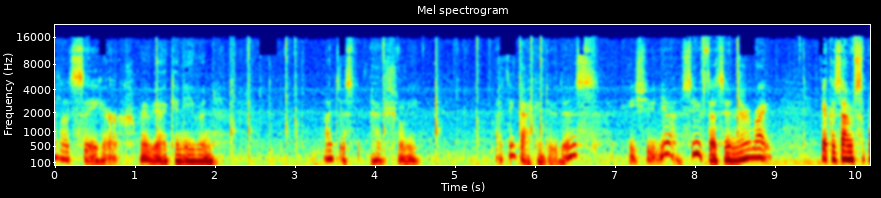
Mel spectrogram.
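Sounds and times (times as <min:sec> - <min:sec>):
speech: 0:00.0 - 0:02.3, 0:03.4 - 0:04.6, 0:05.5 - 0:10.1
computer keyboard typing a web address: 0:02.1 - 0:03.2, 0:03.9 - 0:06.4.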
